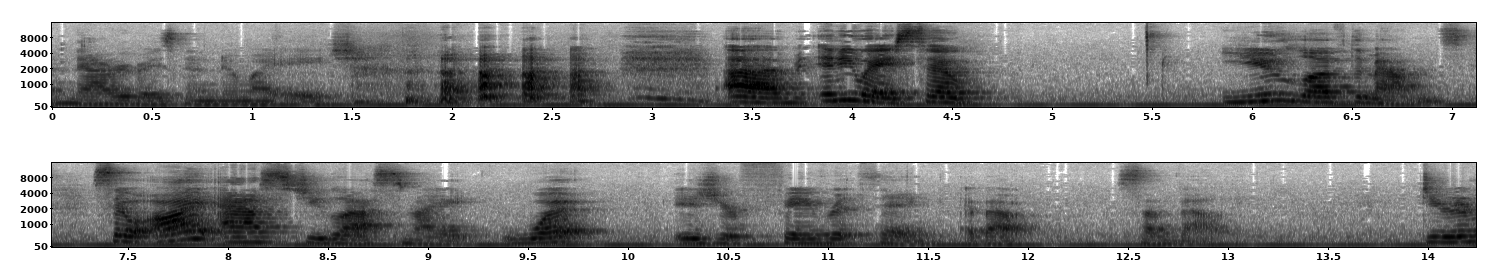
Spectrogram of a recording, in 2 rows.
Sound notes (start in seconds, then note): 1.7 laughs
